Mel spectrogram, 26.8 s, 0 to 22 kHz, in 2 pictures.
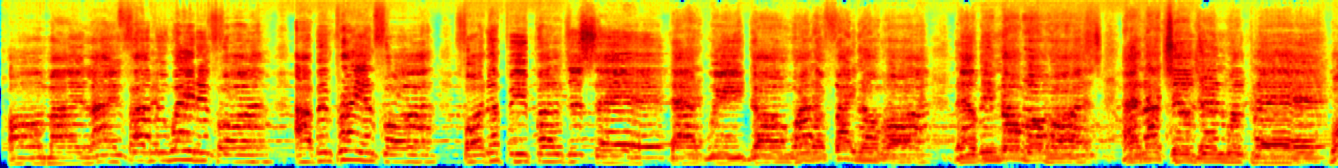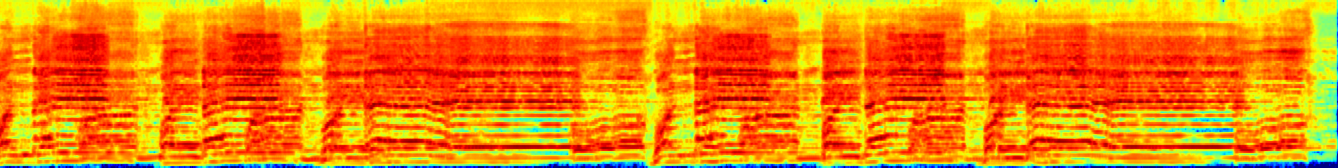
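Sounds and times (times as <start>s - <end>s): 
background vocals: 0.0s - 26.7s.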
